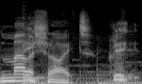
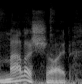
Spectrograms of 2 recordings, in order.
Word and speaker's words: malachite: what it's about malachite I'm pronouncing malachite but I don't know if it is it's m a l a c h i t e Mal malachite malachite CH not a CH I don't think it's a CH don't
